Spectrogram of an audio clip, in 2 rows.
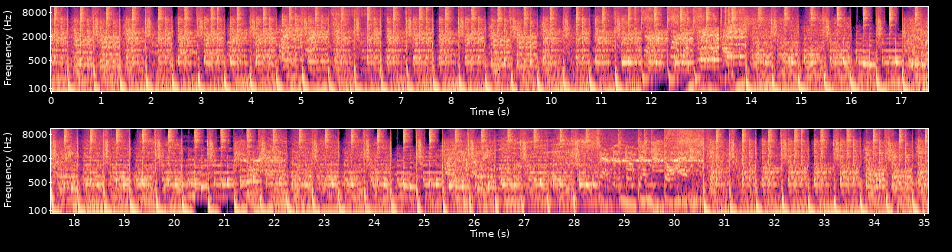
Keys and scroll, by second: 2.9 ctrl+z, 3.9 F3, 4.0 Escape, 4.1 F3, 4.2 Escape, 6.7 F3, 6.8 Escape, 13.9 F3, 14.0 Escape, 32.3 shift+F2, 32.5 Escape.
